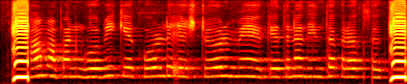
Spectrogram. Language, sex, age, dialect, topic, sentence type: Bhojpuri, female, 25-30, Southern / Standard, agriculture, question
